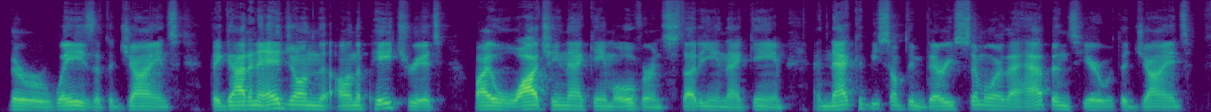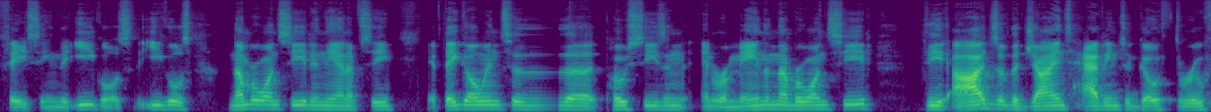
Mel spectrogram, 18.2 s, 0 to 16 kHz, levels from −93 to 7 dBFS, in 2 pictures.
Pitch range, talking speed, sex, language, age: 100-115 Hz, 230 wpm, male, English, 20-39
